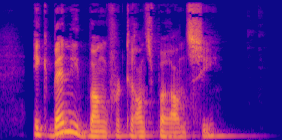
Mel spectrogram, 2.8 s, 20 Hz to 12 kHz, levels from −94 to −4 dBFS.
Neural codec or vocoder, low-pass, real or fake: none; 10.8 kHz; real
